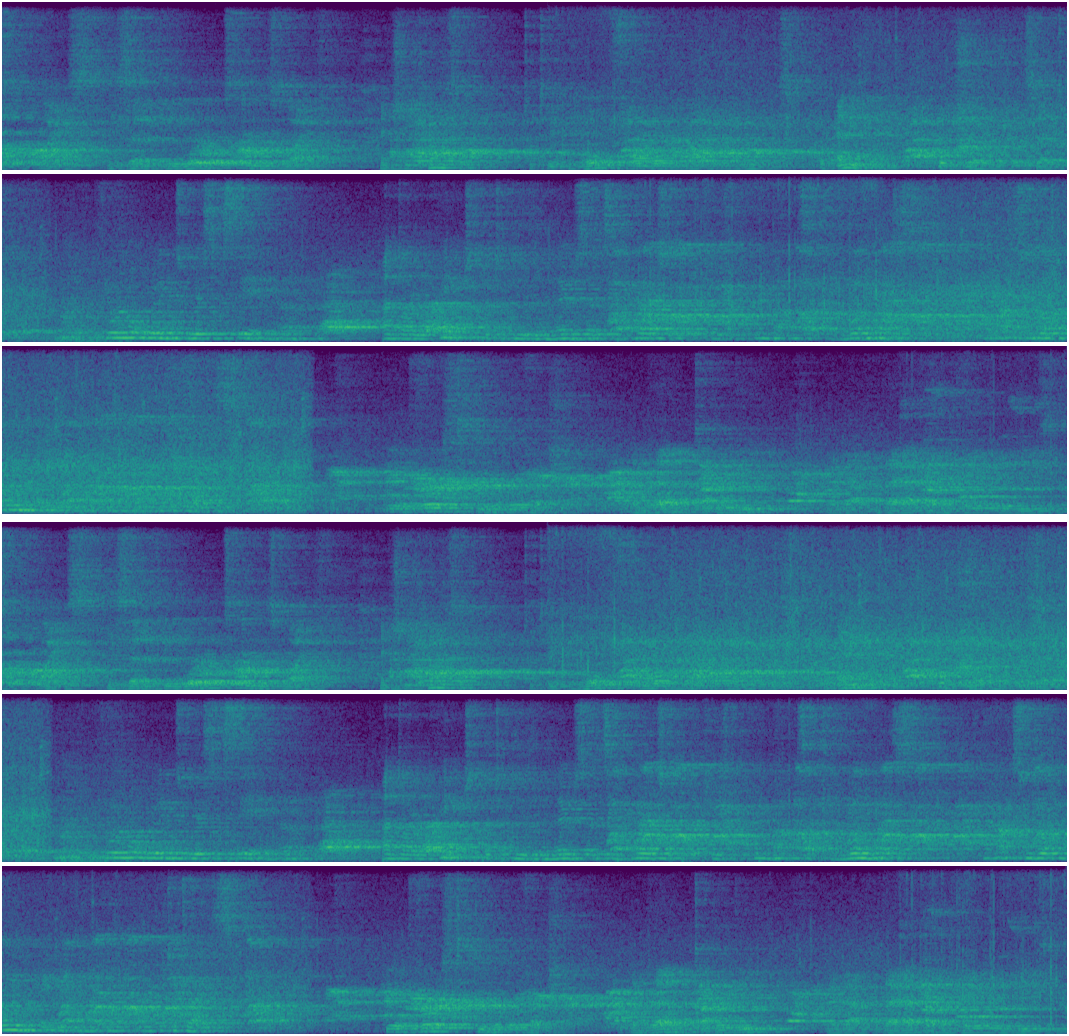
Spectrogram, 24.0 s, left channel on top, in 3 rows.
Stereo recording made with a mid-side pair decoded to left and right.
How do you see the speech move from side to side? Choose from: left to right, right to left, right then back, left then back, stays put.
left then back.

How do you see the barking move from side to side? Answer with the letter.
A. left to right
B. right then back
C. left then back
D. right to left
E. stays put
E.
